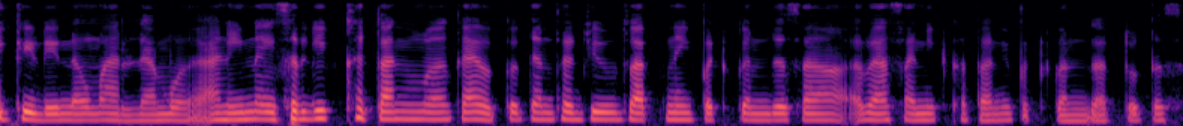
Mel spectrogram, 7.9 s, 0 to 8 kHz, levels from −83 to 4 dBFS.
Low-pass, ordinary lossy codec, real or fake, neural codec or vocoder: 7.2 kHz; none; fake; codec, 44.1 kHz, 3.4 kbps, Pupu-Codec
